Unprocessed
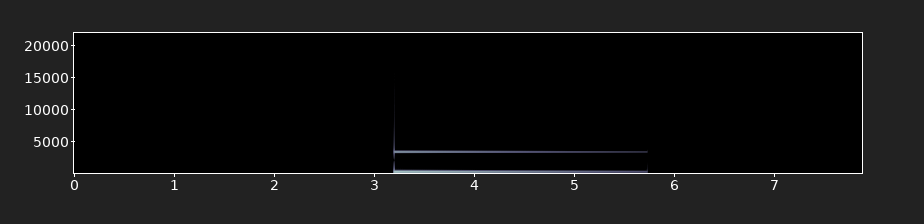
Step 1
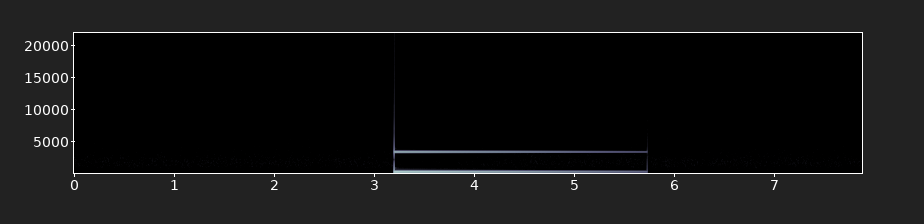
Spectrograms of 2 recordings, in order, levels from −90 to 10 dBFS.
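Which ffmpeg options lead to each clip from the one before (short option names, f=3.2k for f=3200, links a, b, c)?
-filter_complex "[0:a]equalizer=f=1.6k:t=o:w=2.8:g=9.5,asplit=2[a][b];[b]acompressor=threshold=-33dB:ratio=6,volume=0dB[c];[a][c]amix=inputs=2:normalize=0"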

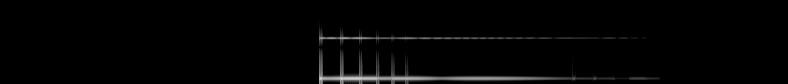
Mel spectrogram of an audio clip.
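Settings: -af "aecho=1:1:210|399|569.1|722.2|860:0.631|0.398|0.251|0.158|0.1,flanger=delay=19:depth=4.3:speed=0.26,volume=8dB"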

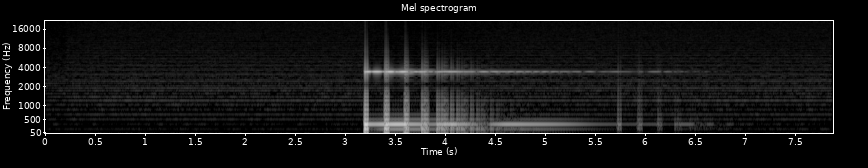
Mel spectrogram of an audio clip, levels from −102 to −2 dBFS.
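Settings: -af "afftfilt=real='hypot(re,im)*cos(PI*b)':imag='0':win_size=1024:overlap=0.75,aecho=1:1:199|398|597|796|995:0.501|0.205|0.0842|0.0345|0.0142,volume=1.5dB"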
